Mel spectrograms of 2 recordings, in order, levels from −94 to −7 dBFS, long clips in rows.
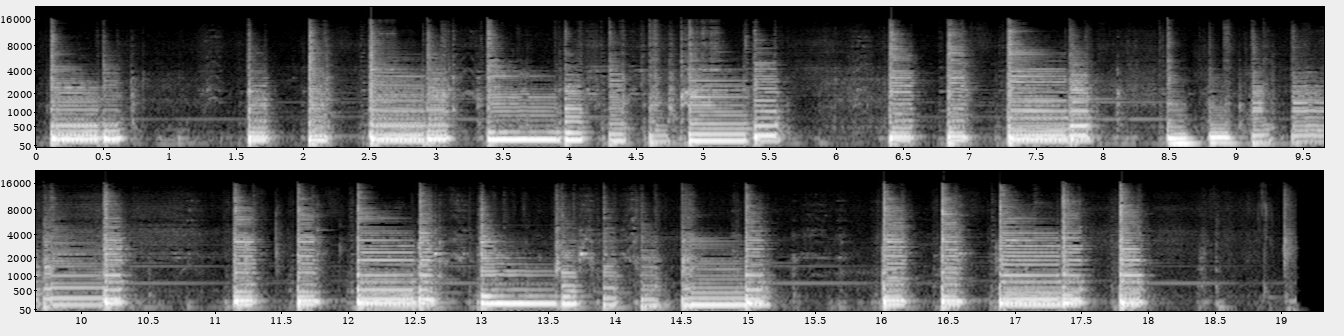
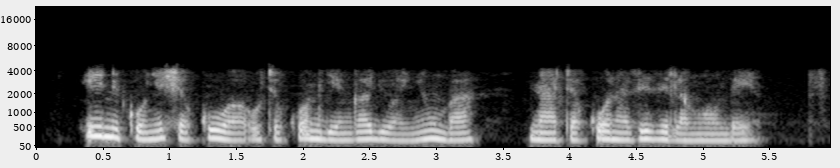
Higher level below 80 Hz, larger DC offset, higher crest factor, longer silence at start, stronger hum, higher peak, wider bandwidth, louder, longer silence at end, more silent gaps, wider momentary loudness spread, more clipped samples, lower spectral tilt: first, -42 dBFS vs -60 dBFS; neither; about the same, 16 dB vs 16 dB; second, 0.1 s vs 0.35 s; neither; first, 0 dBFS vs -4 dBFS; first, 15 kHz vs 4.4 kHz; first, -16 LUFS vs -21 LUFS; second, 0.25 s vs 0.55 s; neither; about the same, 10 LU vs 9 LU; neither; second, -6.5 dB/octave vs -12.5 dB/octave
